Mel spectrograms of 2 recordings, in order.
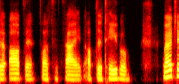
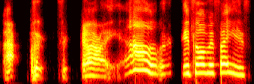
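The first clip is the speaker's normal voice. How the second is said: high, loud, smushed yelps; squashed cry; 12 semitones higher, 8 dB louder, slower than usual. A narrator's reading. Minako crying out while smushed in Camilla's hug, higher and louder. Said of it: "Minako cried as she got smushed".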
